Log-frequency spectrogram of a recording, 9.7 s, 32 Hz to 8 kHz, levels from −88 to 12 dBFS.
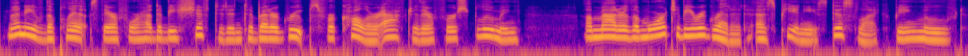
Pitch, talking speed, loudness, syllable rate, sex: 190 Hz, 185 wpm, -17 LUFS, 5.3 syllables/s, female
